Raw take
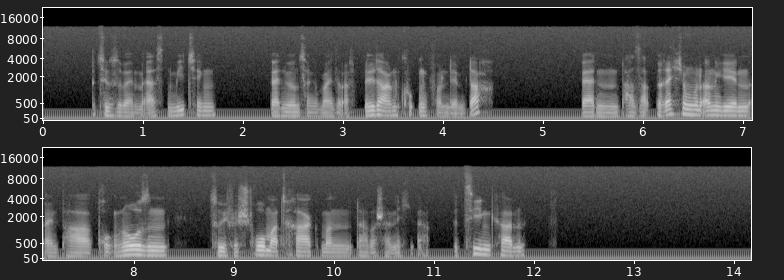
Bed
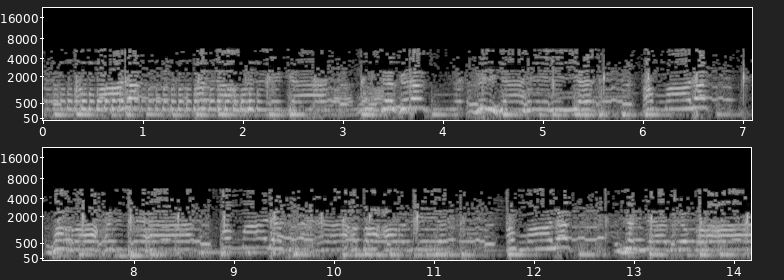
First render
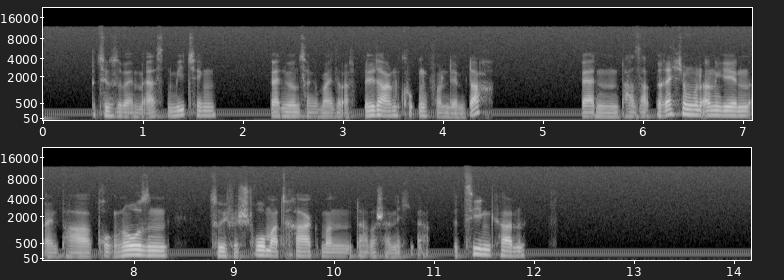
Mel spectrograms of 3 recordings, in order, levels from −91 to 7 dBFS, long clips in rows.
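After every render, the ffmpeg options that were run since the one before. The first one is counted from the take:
-af "bandreject=f=50:t=h:w=4,bandreject=f=100:t=h:w=4"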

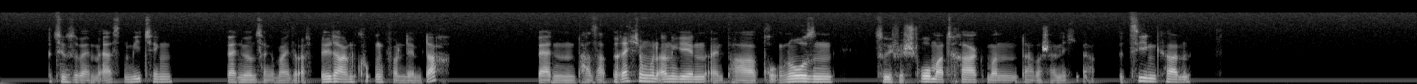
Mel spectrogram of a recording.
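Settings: -af "afftdn=nr=6:nf=-43"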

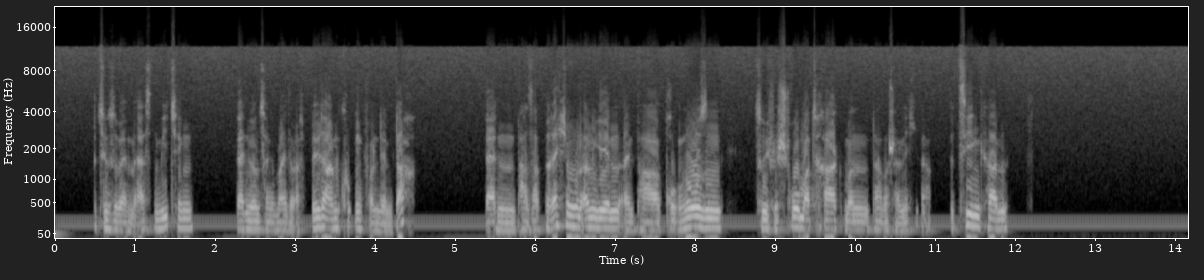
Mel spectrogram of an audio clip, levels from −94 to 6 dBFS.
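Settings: -af "asoftclip=type=tanh:threshold=0.126"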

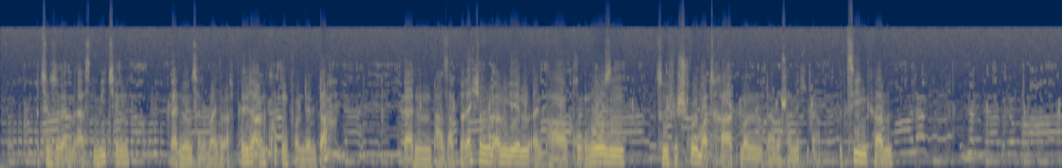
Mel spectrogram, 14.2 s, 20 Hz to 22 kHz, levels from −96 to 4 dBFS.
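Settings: -filter_complex "[1:a]volume=0.211[s0];[0:a][s0]amix=inputs=2:normalize=0"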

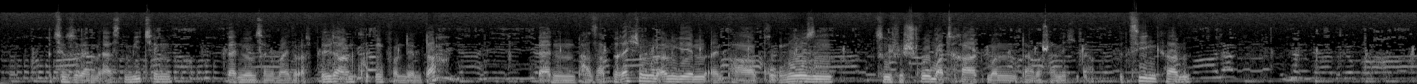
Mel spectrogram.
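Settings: -af anull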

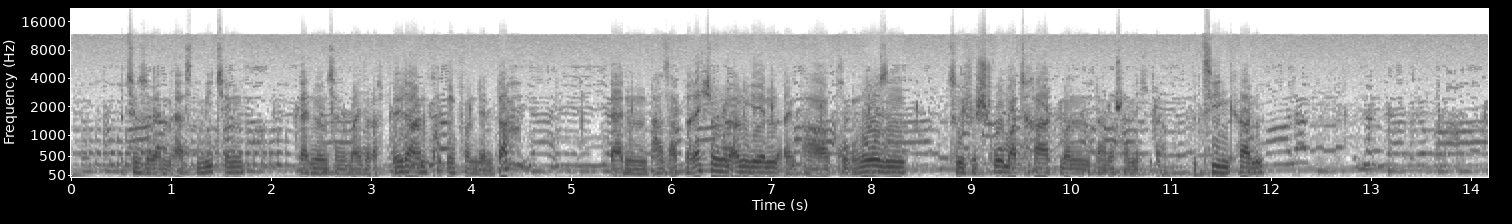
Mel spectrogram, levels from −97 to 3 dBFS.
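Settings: -filter_complex "[0:a]asettb=1/sr,asplit=3[s0][s1][s2];[s0]atrim=end=10.834[s3];[s1]atrim=start=10.83:end=11.55,asetpts=PTS-STARTPTS,afade=t=in:d=0.004:c=qsin,afade=t=out:st=0.716:d=0.004:c=qsin,afreqshift=-40[s4];[s2]atrim=start=11.546[s5];[s3][s4]acrossfade=d=0.004:c1=hsin:c2=qsin[s6];[s6][s5]acrossfade=d=0.004:c1=qsin:c2=hsin"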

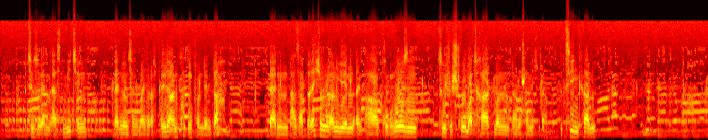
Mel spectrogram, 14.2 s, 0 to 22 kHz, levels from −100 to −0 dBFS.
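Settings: -af "highpass=380"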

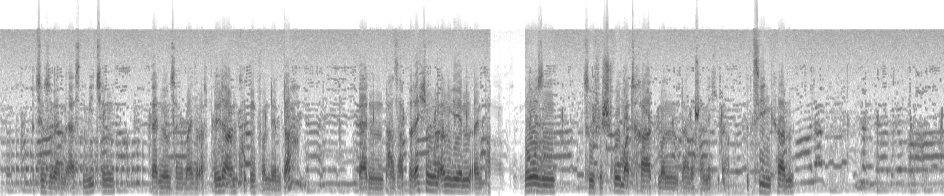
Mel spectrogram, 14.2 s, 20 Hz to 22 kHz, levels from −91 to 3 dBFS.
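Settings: -filter_complex "[0:a]asettb=1/sr,asplit=3[s0][s1][s2];[s0]atrim=end=7.354[s3];[s1]atrim=start=7.35:end=7.88,asetpts=PTS-STARTPTS,afade=t=in:d=0.004:c=qsin,afade=t=out:st=0.526:d=0.004:c=qsin,agate=range=0.0447:threshold=0.0794:ratio=16:release=100:detection=peak[s4];[s2]atrim=start=7.876[s5];[s3][s4]acrossfade=d=0.004:c1=hsin:c2=qsin[s6];[s6][s5]acrossfade=d=0.004:c1=qsin:c2=hsin"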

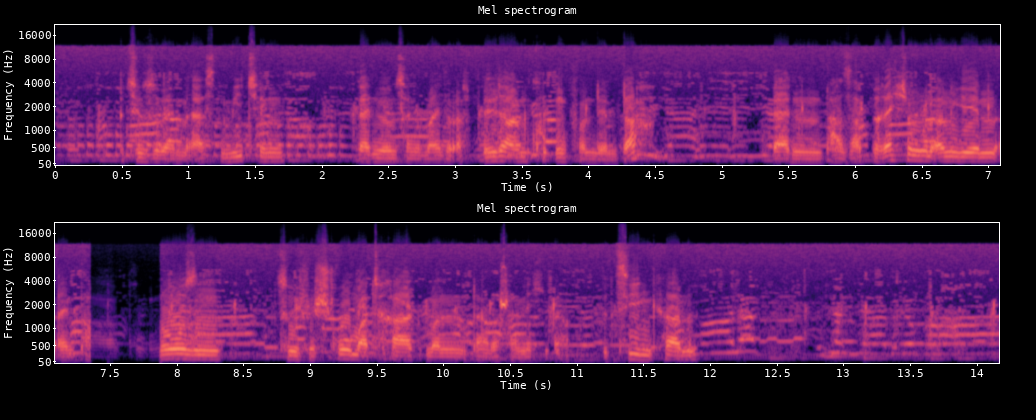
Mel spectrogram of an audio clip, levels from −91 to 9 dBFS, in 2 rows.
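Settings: -af "volume=2.11"

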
